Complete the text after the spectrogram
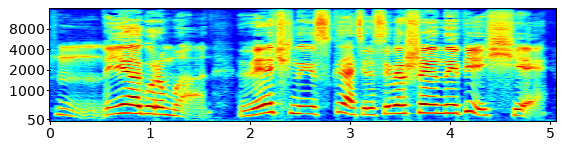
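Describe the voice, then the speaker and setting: A woman voicing a refined, sinister male ghoul gourmet in a storybook reading, slow and theatrical. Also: a little high, sing-song, exaggerated voice. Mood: savoring. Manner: slow, savoring, theatrical delivery.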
